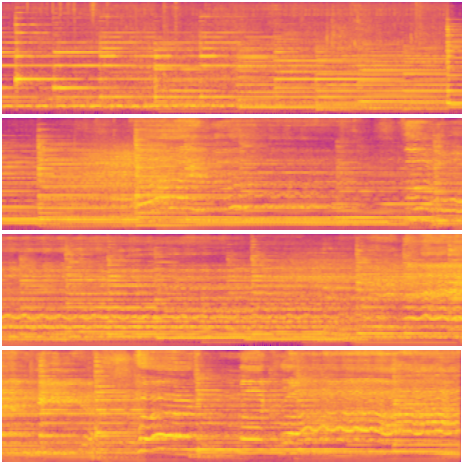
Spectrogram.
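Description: A gospel song performed live: a keyboard plays held chords, and from about six seconds in a woman sings a solo line with vibrato over it.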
